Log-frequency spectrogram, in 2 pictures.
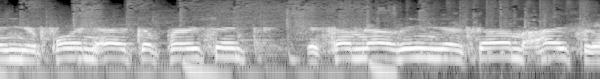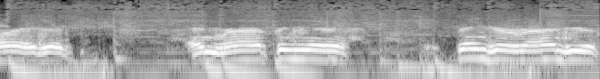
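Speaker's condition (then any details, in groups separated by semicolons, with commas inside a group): Traumatic brain injury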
